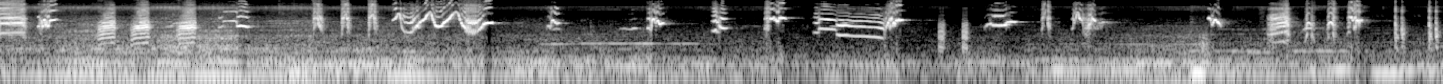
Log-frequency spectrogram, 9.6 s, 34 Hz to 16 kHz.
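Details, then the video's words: Javan myna in full song for masteran training, intended to provoke other birds. Rapid buzzy trills and warbled whistles give way to a harsh rattling burst, then more varied sharp notes and clicks. "SUARA MASTERAN JALAK KEBO GACOR | Cukup Putar 2 Menit,Di Jamin Burung Lain Bakal Respon"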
